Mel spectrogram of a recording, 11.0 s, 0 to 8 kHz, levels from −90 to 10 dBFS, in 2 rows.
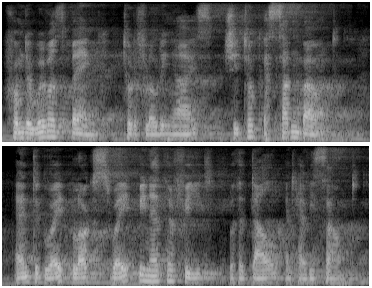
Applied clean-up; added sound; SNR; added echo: none; Bass guitar; 19 dB; reverberation time 2.3 s.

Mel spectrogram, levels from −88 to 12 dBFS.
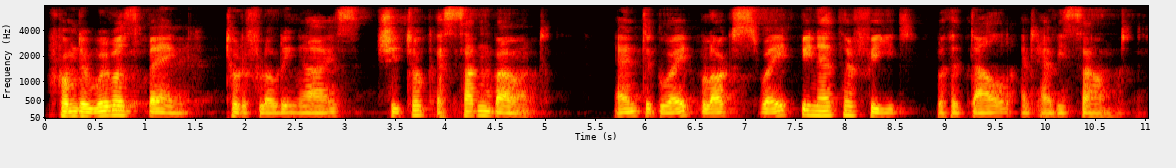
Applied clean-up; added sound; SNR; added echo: neural mask model DeepFilterNet 3.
